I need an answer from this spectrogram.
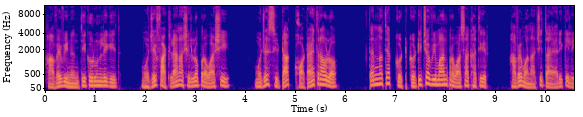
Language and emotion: Goan Konkani, sad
